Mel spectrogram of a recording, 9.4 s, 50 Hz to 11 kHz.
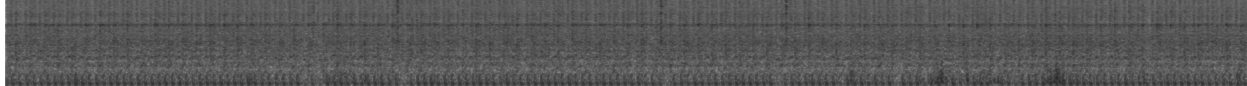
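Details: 2015 BMW R1200GS LC (K50) boxer at idle after about 1500 km; steady idle with faint quick ticking, apparently from the right cylinder, cause not yet clear: engine ticking.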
